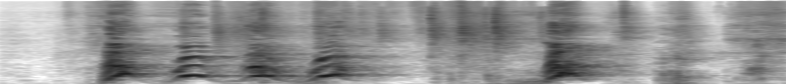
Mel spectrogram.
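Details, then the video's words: Boxer dogs barking at a vacuum cleaner indoors: a quick run of four sharp, rising-and-falling barks about a third of a second apart, then a pause and one more loud bark, with fainter yips trailing off. "Boxer Dogs Vs Vacuum Cleaner!"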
